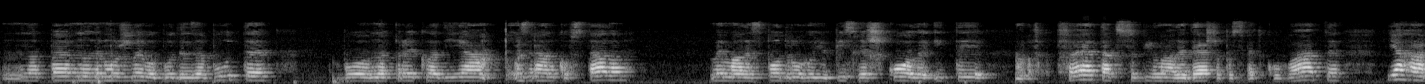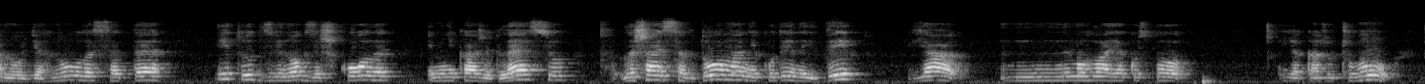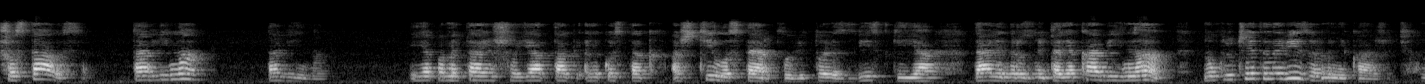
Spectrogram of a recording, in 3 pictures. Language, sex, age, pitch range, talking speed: Ukrainian, female, 40-59, 165-200 Hz, 115 wpm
